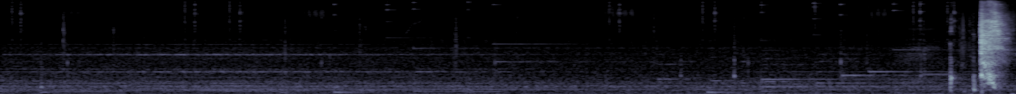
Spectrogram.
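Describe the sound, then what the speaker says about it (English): A game character sneezing in the city-building game Universim, one sudden loud sneeze burst near the end after a long stretch of quiet background game ambience and faint clicks, no talk. "That sneeze."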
